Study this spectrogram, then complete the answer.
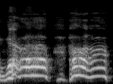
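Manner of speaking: high, loud mock barks; drawn-out imitation of a yapping dog; imitating dog barking. Telling viewers how the friend's dog reacts, imitated barking. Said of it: "the dog go".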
